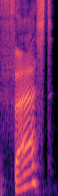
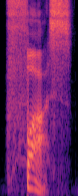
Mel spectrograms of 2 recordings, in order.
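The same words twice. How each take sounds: First: The final T sound is pronounced. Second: The final T sound is dropped. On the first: "where you would say fast" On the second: "we don't pronounce the T's"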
